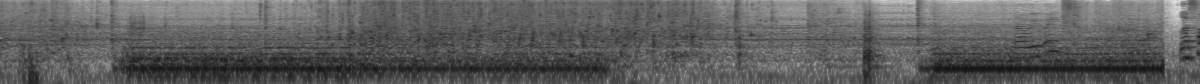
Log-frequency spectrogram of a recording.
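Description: Kuppet portable twin-tub washing machine's wash motor humming as it churns water and laundry in the wash tub. The motor hum stops for about three seconds around the middle while the water keeps swishing, then starts again, the stop-start agitation of the wash cycle.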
